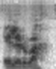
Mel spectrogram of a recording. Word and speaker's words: Ellerbach: mi apellido, se dice Ellerbach. Todo bien, es difícil de pronunciarlo, es un apellido alemán o de origen alemán.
